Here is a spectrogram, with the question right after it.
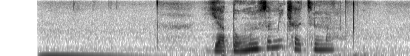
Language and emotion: Russian, positive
